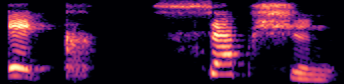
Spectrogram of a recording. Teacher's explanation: The word is pronounced exception. We're stressing the sep.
